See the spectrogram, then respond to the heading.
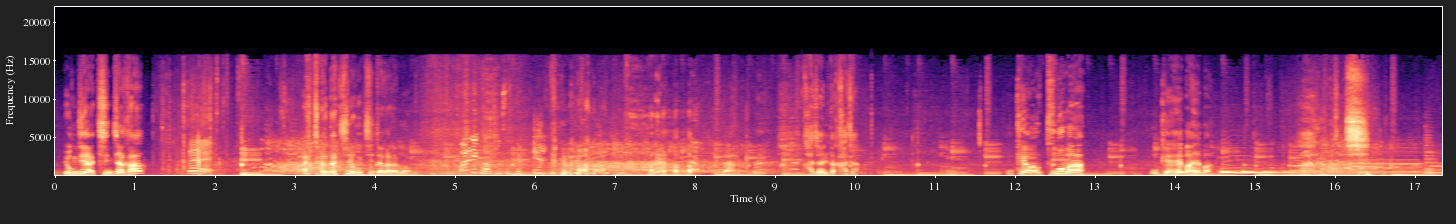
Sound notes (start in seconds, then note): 7.4 laughing; 10.7 she sounds firm telling him to go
